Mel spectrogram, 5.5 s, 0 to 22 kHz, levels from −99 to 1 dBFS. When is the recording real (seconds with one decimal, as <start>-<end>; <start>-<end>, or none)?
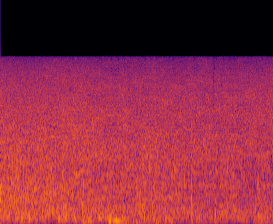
0.0-0.9

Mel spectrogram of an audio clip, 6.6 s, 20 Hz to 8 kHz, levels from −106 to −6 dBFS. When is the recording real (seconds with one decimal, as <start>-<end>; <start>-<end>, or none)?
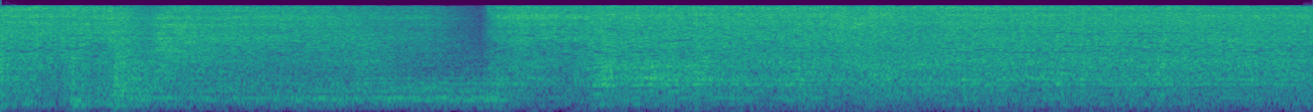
0.0-4.2; 4.7-6.6

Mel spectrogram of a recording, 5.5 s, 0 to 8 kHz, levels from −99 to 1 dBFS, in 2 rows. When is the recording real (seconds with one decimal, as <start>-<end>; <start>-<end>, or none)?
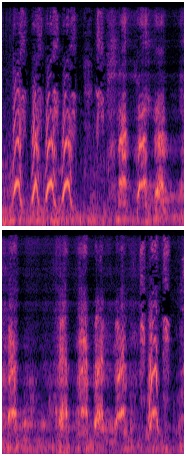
0.0-1.6; 4.8-5.5

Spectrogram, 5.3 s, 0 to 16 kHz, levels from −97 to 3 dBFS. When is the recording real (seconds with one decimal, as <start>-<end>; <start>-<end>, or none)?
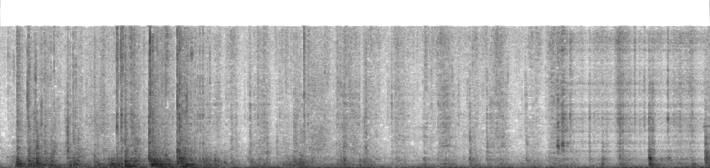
0.0-4.2

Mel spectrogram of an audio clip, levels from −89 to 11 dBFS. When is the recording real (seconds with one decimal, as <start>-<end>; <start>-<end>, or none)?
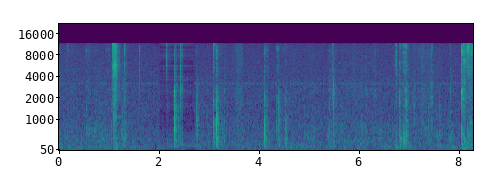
0.0-2.0; 2.7-8.3

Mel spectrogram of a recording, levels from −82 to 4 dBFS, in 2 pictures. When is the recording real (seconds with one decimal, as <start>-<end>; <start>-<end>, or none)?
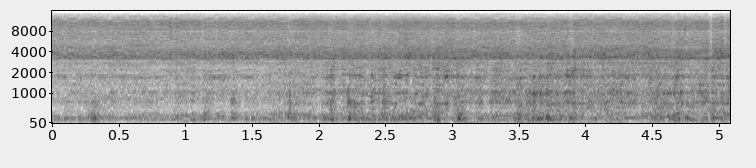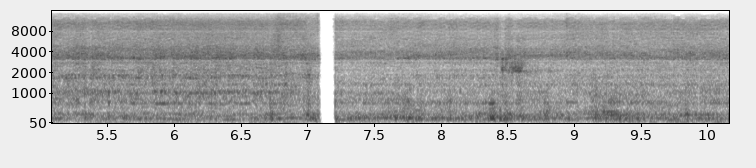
1.9-2.9; 6.0-6.8

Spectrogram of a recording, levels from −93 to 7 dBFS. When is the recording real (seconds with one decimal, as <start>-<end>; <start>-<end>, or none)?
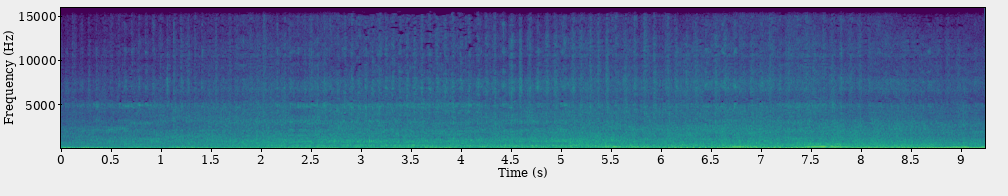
2.8-4.2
